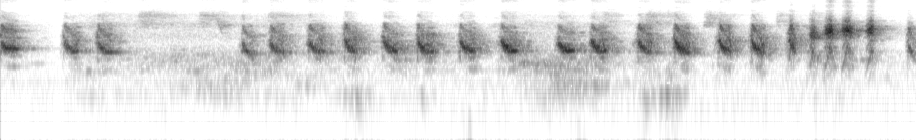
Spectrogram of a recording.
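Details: Loud gacor-style morning singing of a male sooty-headed bulbul: a few opening notes, a short gap, then a fast run of clipped, bright "cuk cuk" syllables, rising to higher-pitched notes at the close.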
